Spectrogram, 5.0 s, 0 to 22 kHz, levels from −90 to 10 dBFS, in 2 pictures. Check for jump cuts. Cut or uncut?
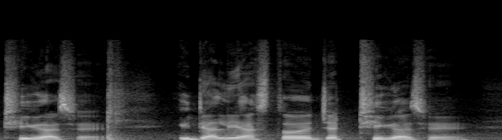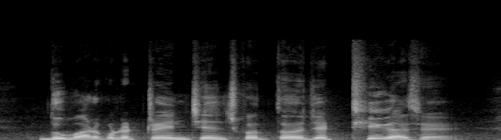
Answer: uncut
